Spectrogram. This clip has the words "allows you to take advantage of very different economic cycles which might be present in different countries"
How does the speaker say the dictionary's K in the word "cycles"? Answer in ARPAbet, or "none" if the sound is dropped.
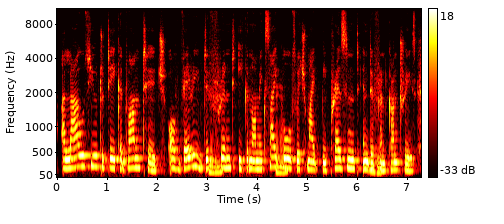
K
